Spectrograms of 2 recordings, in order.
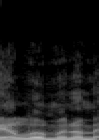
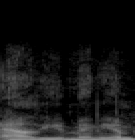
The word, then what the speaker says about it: aluminum: It's proper to say aluminum and aluminium. Depends on where you are.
